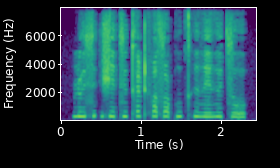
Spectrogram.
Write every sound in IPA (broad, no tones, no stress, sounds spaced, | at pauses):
ɳ ʉ s | ʃ e t͡s ʉ kʰ a ʈ θ ɨ sˤ u k u kʰ ɨ ð e ð ʉ t͡s o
